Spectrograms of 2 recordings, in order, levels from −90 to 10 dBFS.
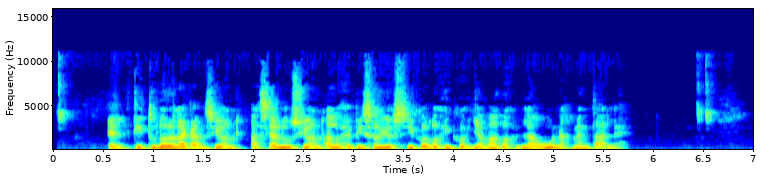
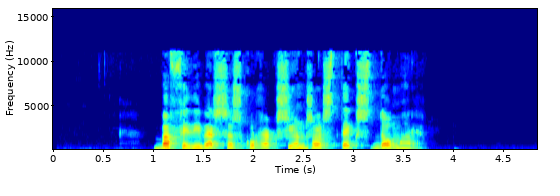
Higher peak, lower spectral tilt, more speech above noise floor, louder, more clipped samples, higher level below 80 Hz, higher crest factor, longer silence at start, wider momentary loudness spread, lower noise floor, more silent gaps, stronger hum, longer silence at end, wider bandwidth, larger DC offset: second, -6 dBFS vs -2 dBFS; first, -6.5 dB/octave vs -3 dB/octave; second, 45 dB vs 55 dB; about the same, -22 LUFS vs -23 LUFS; neither; first, -56 dBFS vs -72 dBFS; second, 18 dB vs 24 dB; second, 0.05 s vs 1 s; first, 16 LU vs 10 LU; second, -67 dBFS vs -78 dBFS; neither; neither; second, 0.4 s vs 1.15 s; about the same, 11 kHz vs 11.5 kHz; neither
